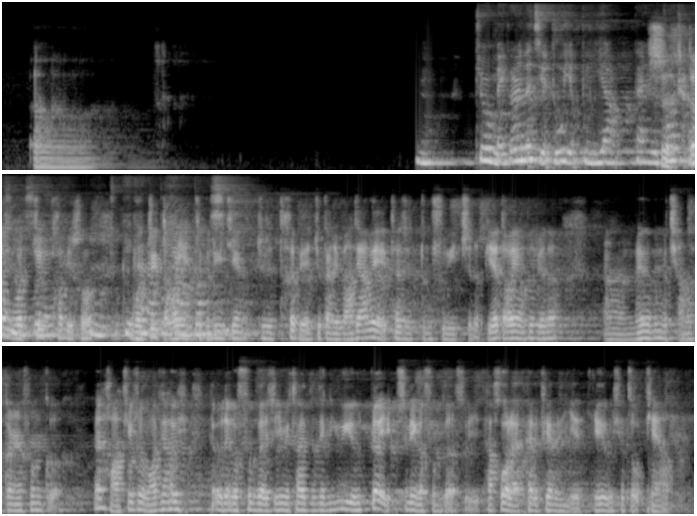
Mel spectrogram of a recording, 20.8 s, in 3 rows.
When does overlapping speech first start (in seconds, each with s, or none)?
6.5 s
